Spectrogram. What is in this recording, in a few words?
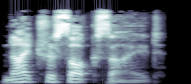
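"nitrous oxide", British English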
